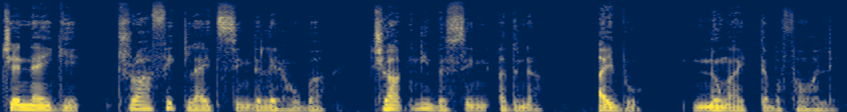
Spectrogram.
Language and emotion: Manipuri, sad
